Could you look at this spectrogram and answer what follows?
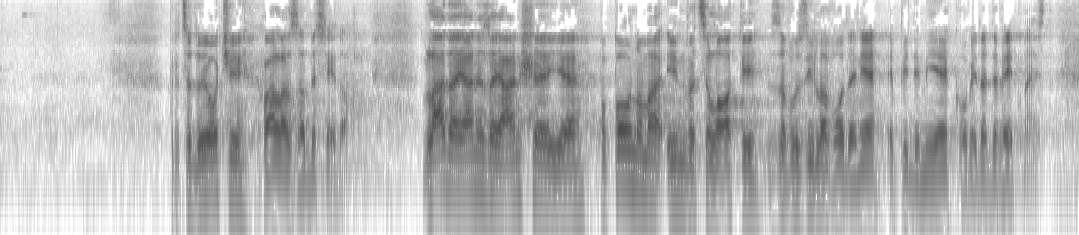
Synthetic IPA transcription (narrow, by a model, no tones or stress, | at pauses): pɾɛt̪sɛd̪ujoːt͡ʃixʋaːlazabɛsḛːd̪ɔ̰ʋlaːd̪ajaːnɛzajaːnʃɛjɛpɔpɔwnɔmaʔinʋət̪sɛlɔːt̪izaʋɔziːlaʋoːd̪ɛnjɛɛpid̪ɛmijɛkoːʋid̪ad̪ɛʋeːt̪na̰jst̪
